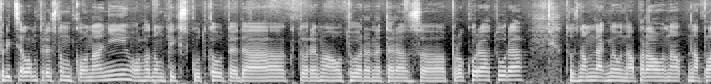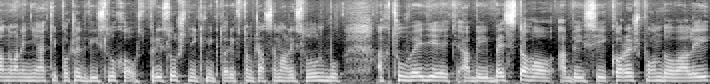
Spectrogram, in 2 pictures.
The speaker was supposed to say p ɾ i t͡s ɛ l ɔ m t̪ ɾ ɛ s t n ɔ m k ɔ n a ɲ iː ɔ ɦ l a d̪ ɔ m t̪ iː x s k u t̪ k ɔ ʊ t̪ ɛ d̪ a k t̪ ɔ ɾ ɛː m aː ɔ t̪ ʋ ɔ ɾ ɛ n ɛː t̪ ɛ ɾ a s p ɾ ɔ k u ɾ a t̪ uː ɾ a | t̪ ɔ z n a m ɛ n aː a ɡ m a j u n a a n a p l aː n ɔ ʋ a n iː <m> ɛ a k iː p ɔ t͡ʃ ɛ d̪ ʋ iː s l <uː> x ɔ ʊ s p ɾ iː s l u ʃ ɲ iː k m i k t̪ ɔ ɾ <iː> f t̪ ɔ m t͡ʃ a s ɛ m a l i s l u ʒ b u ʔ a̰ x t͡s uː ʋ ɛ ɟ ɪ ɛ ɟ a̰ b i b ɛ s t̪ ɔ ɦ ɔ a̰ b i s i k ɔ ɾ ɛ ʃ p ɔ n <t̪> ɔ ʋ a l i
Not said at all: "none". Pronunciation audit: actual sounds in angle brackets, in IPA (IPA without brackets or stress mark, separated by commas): ɲ, u, iː, d̪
